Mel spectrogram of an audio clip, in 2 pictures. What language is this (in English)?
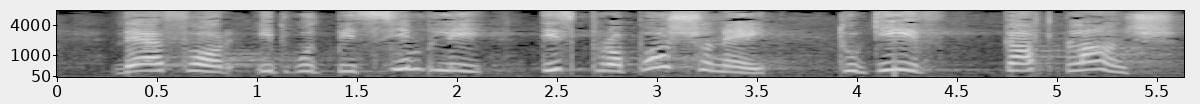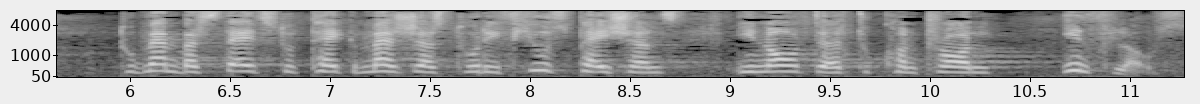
English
